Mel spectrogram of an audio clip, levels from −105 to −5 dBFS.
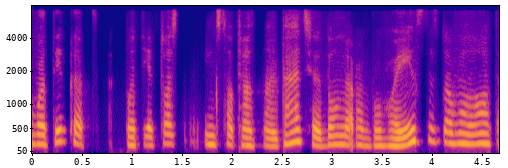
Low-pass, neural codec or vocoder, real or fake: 7.2 kHz; codec, 16 kHz, 1 kbps, X-Codec, HuBERT features, trained on balanced general audio; fake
